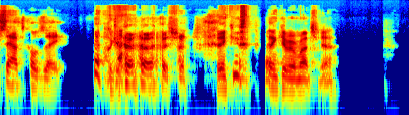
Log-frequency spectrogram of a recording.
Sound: laugh

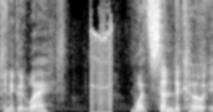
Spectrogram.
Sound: static

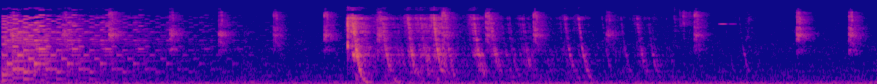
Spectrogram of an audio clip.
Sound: video game noises

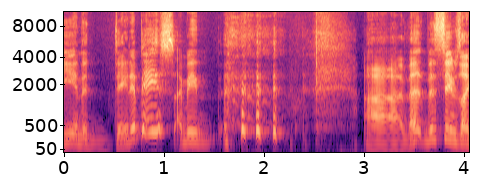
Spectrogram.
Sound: laughs

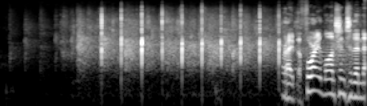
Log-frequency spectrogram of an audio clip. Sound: audience clapping

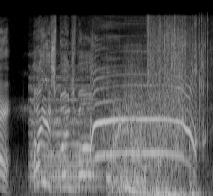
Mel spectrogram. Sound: screaming

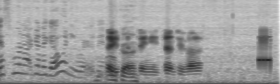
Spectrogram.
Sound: radio chatter

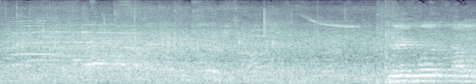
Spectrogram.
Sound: audience cheers and applauds

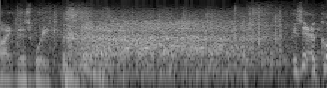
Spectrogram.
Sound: audience laughs

